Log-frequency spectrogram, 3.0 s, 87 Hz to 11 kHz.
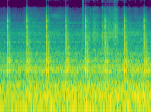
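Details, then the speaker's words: Steady sharp clicks about two and a half per second over a low fan rumble: a newly installed VEVOR 8 kW diesel heater mounted outside a cargo trailer, fuel pump clicking normally on first startup, no muffler fitted yet. "You can just hear the fuel pump clicking outside, which is nice."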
